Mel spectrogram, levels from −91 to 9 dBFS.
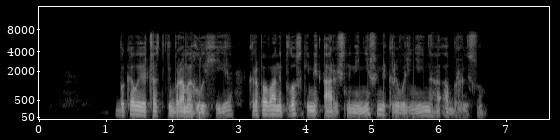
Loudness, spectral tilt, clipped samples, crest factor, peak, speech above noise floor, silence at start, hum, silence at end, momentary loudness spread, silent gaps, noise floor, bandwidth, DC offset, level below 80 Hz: -35 LUFS; -6 dB/octave; under 0.1%; 20 dB; -16 dBFS; over 55 dB; 1.15 s; none; 1 s; 12 LU; none; under -90 dBFS; 7.8 kHz; under 0.1%; -62 dBFS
